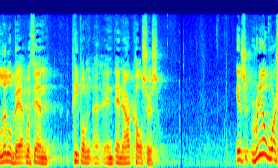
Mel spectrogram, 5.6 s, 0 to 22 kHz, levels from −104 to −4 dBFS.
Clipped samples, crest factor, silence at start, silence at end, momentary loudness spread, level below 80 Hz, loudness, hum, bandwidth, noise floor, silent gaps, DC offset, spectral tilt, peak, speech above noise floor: under 0.1%; 16 dB; 0 s; 0 s; 10 LU; -62 dBFS; -20 LUFS; none; 15.5 kHz; -56 dBFS; none; under 0.1%; -5 dB/octave; -4 dBFS; 37 dB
